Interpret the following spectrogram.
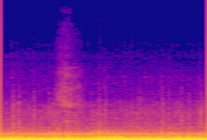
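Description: Harley-Davidson Street Glide's V-twin engine running steadily at cruising speed, heard from the rider's seat.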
